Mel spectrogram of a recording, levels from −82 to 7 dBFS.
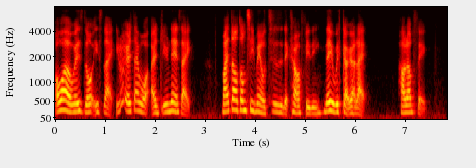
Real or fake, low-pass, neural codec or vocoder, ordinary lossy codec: fake; 7.2 kHz; codec, 16 kHz, about 1 kbps, DyCAST, with the encoder's durations; none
